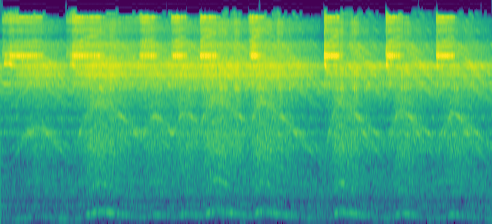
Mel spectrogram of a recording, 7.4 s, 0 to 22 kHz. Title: RS2205 screeching noise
